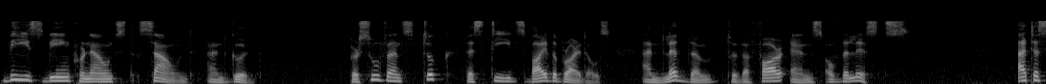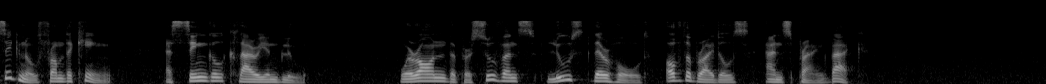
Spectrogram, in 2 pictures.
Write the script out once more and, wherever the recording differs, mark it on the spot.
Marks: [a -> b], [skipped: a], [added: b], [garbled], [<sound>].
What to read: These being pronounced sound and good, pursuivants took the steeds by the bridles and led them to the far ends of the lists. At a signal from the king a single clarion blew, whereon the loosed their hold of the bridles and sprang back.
These being pronounced sound and good, pursuivants took the steeds by the bridles and led them to the far ends of the lists. At a signal from the king a single clarion blew, whereon the [added: pursuivants] loosed their hold of the bridles and sprang back.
